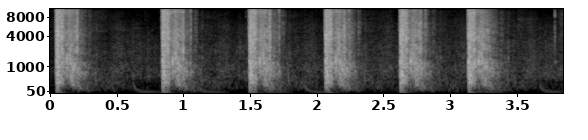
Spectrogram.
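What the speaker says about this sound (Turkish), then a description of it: "Hazırsanız atış yapıyorum." A shotgun fires six sharp, loud blasts at a steady rhythm, about two-thirds of a second apart. Each blast decays quickly and nobody speaks.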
